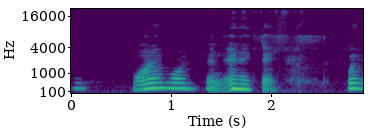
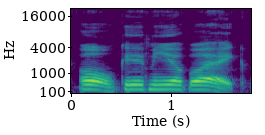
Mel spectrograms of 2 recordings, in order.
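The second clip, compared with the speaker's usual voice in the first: muttered; 3 semitones lower, 6 dB louder, slower than usual. A narrator's reading. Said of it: "muttered under her breath".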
